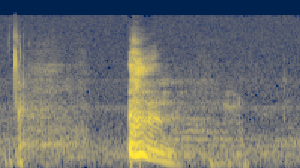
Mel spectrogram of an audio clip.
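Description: A man gives a single short cough, clearing his throat, into a handheld microphone about a second in.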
